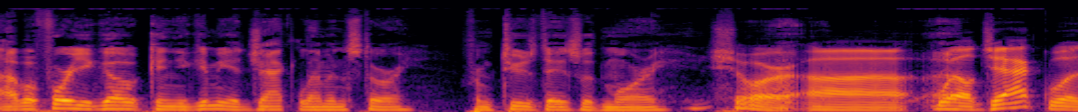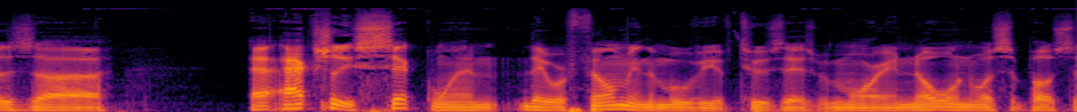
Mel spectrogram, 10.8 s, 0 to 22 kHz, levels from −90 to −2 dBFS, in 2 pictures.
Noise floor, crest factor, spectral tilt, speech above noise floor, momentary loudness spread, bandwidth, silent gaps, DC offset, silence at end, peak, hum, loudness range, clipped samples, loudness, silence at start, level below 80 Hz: -68 dBFS; 22 dB; -5.5 dB/octave; 43 dB; 8 LU; 16 kHz; none; under 0.1%; 0 s; -4 dBFS; none; 3 LU; under 0.1%; -25 LUFS; 0 s; -44 dBFS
